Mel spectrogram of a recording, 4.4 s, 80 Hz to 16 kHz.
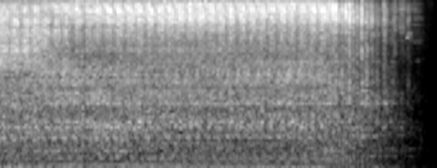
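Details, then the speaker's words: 1975 VW Shorty bus (wheelie machine), neglected and sitting over 20 years, now revived: even, steady air-cooled idle with a smooth low beat, then switched off and runs down cleanly; healthy engine. "We weren't really sure how long this old girl's been sitting, but we finally got her up and running. She seems to be purring like a kitten."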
